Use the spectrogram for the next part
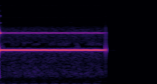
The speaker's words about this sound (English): I'm not here. Here comes the beep. You know what to do.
